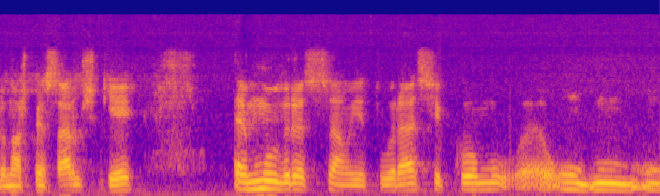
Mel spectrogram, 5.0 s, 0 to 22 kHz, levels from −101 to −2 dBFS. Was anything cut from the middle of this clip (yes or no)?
no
